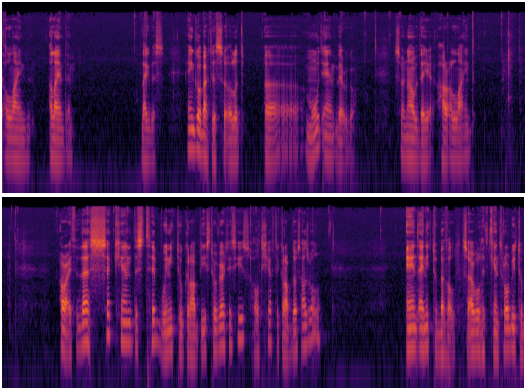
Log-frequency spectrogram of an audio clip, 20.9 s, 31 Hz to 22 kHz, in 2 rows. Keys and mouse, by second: 4.0 click, 6.4 middle click, 7.7 middle click, 10.7-12.1 middle drag, 12.7 middle click, 13.6 click, 15.0 middle click, 15.9 shift+click, 16.9-17.9 middle drag, 20.2 ctrl+b.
